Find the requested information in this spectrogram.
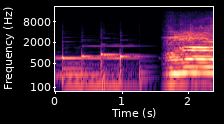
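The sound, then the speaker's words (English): A cow moos, first a low droning call with a few rhythmic pulses, then a louder, brighter bellow that swells and holds to the end. “What noise does a cow make? Moo, moo, moo.”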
